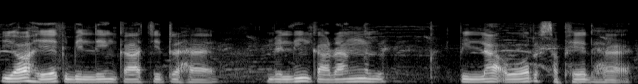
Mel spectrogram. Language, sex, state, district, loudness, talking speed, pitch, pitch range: Hindi, male, Jharkhand, Palamu, -20 LUFS, 120 wpm, 120 Hz, 115-130 Hz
